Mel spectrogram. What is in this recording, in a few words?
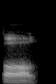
"ball", English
